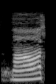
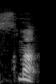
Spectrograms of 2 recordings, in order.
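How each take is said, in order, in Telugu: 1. చివరి అచ్చు దీర్ఘం. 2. చివరి అచ్చు హ్రస్వం. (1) "స్మా కాదు" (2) "ఉండదండి"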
